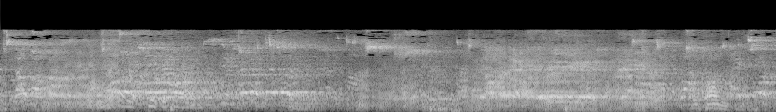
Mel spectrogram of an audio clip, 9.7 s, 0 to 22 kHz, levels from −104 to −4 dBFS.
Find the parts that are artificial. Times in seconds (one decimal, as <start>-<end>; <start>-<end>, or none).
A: 0.5-1.5; 4.5-5.2; 5.8-8.3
